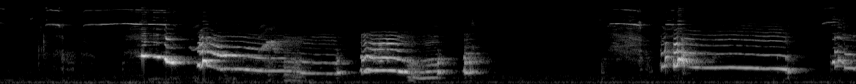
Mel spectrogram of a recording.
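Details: A 7-week-old Siberian Husky puppy gives its first howls, high and wavering, sliding downward and broken into short bursts.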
